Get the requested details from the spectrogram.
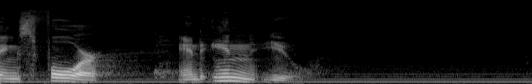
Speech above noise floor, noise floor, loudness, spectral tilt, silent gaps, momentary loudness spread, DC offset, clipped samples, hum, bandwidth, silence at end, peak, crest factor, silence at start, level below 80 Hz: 25 dB; -47 dBFS; -23 LUFS; -6.5 dB/octave; none; 26 LU; under 0.1%; under 0.1%; none; 13.5 kHz; 2.2 s; -6 dBFS; 20 dB; 0 s; -64 dBFS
